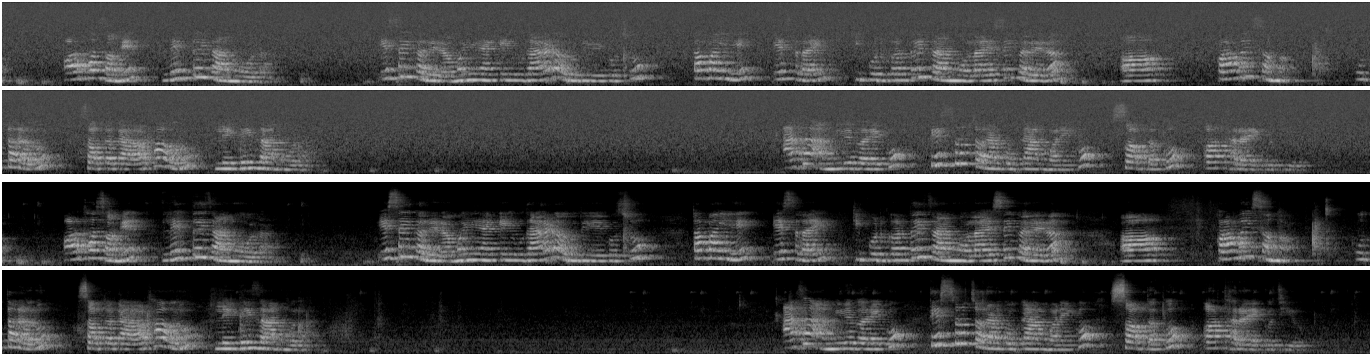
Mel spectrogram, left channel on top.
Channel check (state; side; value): noise; left; hiss, 4 dB below the sound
